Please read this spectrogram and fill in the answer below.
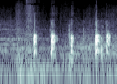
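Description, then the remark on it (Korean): A person imitates a chicken's clucking in a vocal-impression contest, giving five short, sharp bursts in an uneven rhythm, fairly loud with nothing else around it. “음, 어떤 거 하시겠습니까? 뭐닭 울음소리 뭐.”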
